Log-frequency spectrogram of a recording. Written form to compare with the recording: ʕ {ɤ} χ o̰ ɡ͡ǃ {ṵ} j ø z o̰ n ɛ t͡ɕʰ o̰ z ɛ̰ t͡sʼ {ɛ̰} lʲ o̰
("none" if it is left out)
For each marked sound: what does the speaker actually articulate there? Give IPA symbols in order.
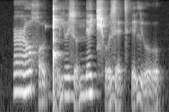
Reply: o, o̰, ḛ

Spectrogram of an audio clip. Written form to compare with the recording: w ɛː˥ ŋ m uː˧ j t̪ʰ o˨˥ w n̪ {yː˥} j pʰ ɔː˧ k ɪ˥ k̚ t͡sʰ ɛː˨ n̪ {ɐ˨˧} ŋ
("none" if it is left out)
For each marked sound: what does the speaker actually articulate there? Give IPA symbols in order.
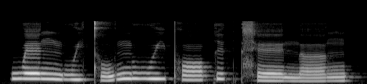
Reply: uː˥, ɐ˨˧

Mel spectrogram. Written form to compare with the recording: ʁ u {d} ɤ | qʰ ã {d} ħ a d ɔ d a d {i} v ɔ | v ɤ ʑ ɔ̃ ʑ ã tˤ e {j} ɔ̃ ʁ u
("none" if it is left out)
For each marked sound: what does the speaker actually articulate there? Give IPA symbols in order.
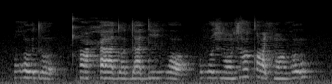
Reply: d, none, i, ç

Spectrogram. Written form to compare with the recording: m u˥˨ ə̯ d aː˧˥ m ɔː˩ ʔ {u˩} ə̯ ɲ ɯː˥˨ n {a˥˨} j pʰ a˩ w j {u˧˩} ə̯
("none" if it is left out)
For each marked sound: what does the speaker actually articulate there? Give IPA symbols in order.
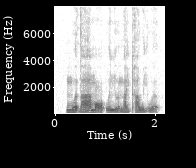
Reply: u˩, a˧, u˩

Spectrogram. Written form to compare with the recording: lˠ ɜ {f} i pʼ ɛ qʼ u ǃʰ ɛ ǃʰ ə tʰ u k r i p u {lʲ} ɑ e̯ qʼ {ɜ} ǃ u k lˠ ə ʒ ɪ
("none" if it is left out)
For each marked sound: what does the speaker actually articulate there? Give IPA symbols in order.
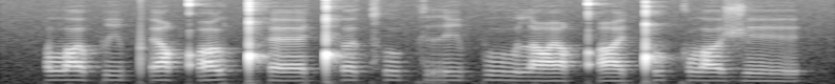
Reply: p, l, ɛ

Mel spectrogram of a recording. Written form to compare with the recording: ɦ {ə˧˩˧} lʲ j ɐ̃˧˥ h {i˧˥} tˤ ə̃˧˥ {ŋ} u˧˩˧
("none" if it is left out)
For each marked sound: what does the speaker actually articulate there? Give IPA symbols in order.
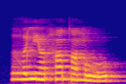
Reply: ə˧˥˧, ĩ˧˥, ŋ

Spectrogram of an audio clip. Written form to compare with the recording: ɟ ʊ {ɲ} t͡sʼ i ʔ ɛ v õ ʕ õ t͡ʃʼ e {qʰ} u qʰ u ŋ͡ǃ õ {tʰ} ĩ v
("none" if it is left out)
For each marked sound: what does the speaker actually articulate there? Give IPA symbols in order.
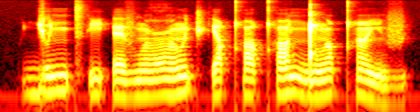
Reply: ɲ, qʰ, qʰ

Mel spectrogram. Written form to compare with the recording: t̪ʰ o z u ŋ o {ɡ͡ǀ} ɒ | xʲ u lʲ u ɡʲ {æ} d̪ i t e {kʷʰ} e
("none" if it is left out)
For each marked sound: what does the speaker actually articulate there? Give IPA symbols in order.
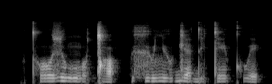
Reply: ɡ͡ǀ, æ, kʷʰ

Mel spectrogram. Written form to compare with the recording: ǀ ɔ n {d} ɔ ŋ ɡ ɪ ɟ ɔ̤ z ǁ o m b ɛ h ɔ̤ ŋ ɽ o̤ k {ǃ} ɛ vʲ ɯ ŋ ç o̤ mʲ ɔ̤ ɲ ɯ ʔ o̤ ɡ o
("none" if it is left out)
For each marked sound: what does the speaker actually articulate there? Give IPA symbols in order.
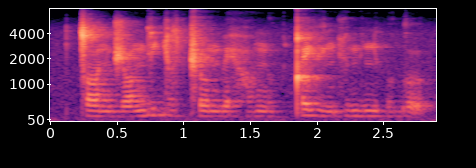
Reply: d͡ʒ, ǃ

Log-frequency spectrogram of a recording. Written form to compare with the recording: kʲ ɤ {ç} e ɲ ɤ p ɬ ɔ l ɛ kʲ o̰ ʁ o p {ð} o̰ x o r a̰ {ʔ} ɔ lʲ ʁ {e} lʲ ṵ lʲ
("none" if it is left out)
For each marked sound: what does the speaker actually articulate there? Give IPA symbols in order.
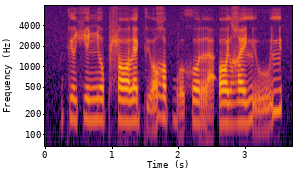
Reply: ç, b, ʔ, e

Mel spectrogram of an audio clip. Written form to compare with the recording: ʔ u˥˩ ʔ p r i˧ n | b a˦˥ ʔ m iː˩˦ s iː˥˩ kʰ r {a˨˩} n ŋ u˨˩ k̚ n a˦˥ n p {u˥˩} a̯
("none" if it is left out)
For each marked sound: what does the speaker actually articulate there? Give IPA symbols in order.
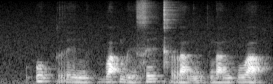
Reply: a˨˩, u˥˩

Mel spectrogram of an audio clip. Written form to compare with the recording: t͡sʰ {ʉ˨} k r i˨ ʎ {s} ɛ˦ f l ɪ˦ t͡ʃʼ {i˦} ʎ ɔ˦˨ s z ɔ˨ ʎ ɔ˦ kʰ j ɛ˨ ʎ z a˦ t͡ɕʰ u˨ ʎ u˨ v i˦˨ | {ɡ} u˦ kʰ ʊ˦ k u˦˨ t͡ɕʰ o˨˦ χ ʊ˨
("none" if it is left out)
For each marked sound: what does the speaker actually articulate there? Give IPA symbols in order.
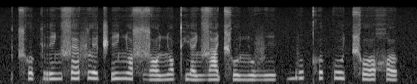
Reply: ʊ˨, s, i˦, b

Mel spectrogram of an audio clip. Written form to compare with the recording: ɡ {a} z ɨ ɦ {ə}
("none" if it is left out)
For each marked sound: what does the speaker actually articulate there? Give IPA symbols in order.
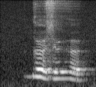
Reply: ə, ə

